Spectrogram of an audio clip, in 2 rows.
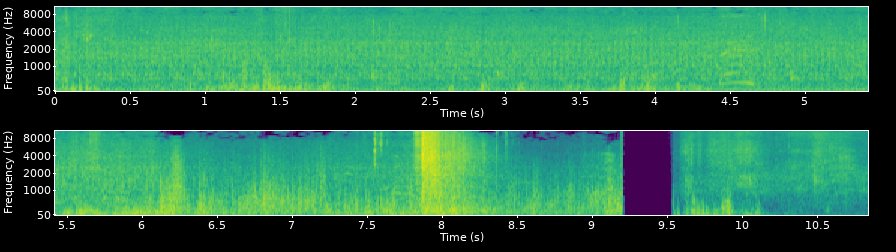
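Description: Wind rumbling on the microphone, then a single loud bang of a Cobra 6 firecracker about eight seconds in. The sound cuts out suddenly about a second later.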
